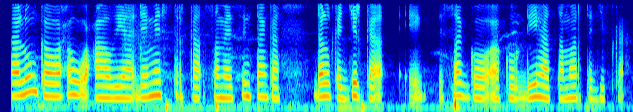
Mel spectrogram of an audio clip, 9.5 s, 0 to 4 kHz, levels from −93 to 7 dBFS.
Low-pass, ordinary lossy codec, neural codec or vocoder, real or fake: 3.6 kHz; AAC, 32 kbps; none; real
